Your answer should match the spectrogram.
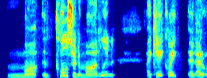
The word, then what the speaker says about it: Magdalen: which is spelled Magdalene but it's pronate was pronounced closer to modeling I can't quite I don't remember the exact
